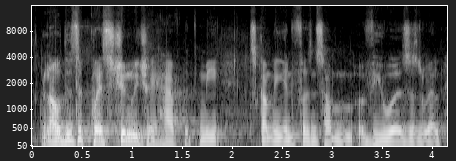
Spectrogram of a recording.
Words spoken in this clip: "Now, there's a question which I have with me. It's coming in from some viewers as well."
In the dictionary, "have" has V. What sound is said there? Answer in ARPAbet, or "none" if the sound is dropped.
V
